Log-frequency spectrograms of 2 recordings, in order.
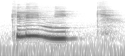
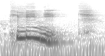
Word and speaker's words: clinique: la clinique à la clinique à accent grave la clinique clics et ses ailes collées ensemble qu'il y n'y les lettres qu est un ensemble font le sang et le e et muet à la clinique écrivez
